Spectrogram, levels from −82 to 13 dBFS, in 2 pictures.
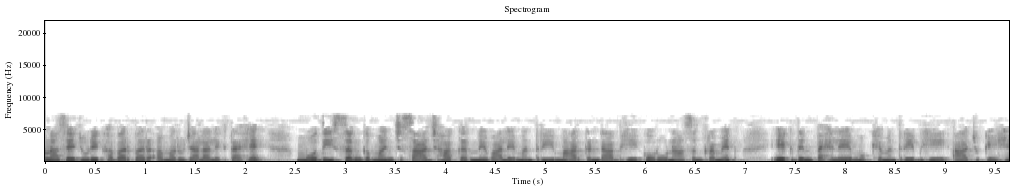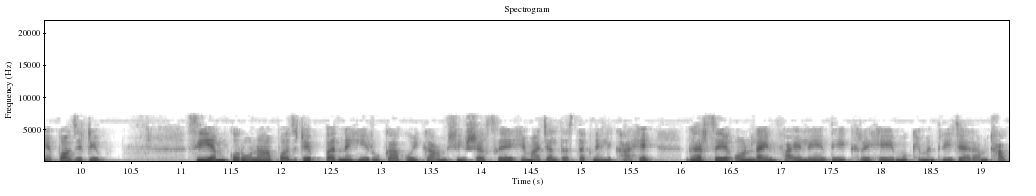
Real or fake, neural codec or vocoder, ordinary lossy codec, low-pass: real; none; AAC, 48 kbps; 7.2 kHz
